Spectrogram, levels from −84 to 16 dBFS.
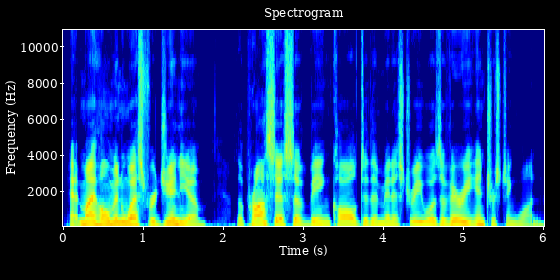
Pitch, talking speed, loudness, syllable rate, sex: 155 Hz, 190 wpm, -18 LUFS, 5.5 syllables/s, male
